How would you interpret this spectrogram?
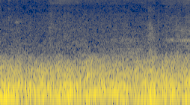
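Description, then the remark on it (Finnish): A deep, continuous rumble of rolling thunder fills the whole moment, steady and heavy in the low end, like a storm grumbling, without any sharp crack or voices. “Mustan pilvet ennustavat aina ukkosmyrskyä ja huonoa säätä.”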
